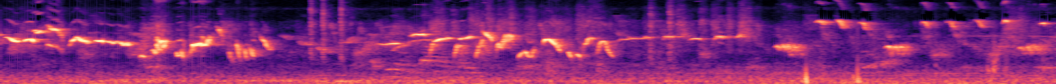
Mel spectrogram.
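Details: White-rumped shama song from an aviary in the morning: long stretches of rapid, varied whistles and chattering slurs, with later sharp high ticking notes repeated in a steady series.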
